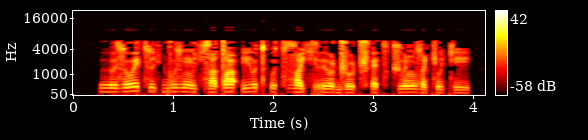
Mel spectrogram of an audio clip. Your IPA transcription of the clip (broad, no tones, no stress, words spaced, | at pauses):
ɦɯzoɪ̯ t͡suçɡuz ŋoçzɯtˤɯ ʔiʊ̯ tʰut͡szˤɯç rɯʊ̯ɖ͡ʐuʈ͡ʂʰɛt͡st͡ʃuɲ zˤocuci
